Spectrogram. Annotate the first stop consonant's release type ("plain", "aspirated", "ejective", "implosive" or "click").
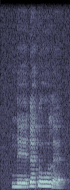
implosive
